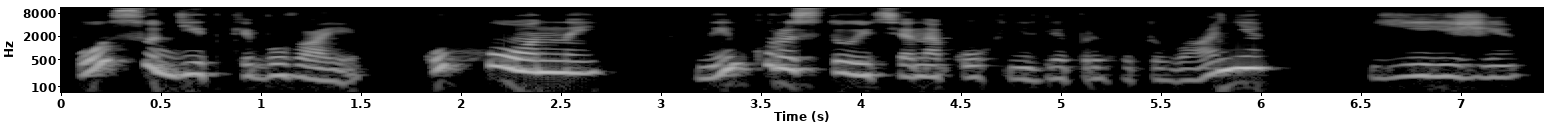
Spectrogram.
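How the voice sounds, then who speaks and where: A woman kindergarten teacher leads a speech lesson for little children, her pitch rising and falling in a lively, singsong way. She speaks slowly and gently, asking coaxing questions and leaving pauses for the children to answer.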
